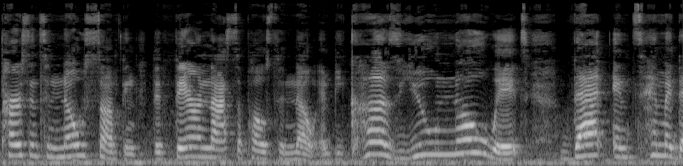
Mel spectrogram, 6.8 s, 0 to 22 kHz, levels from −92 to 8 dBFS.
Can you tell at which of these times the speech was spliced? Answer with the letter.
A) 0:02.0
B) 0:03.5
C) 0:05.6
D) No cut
D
